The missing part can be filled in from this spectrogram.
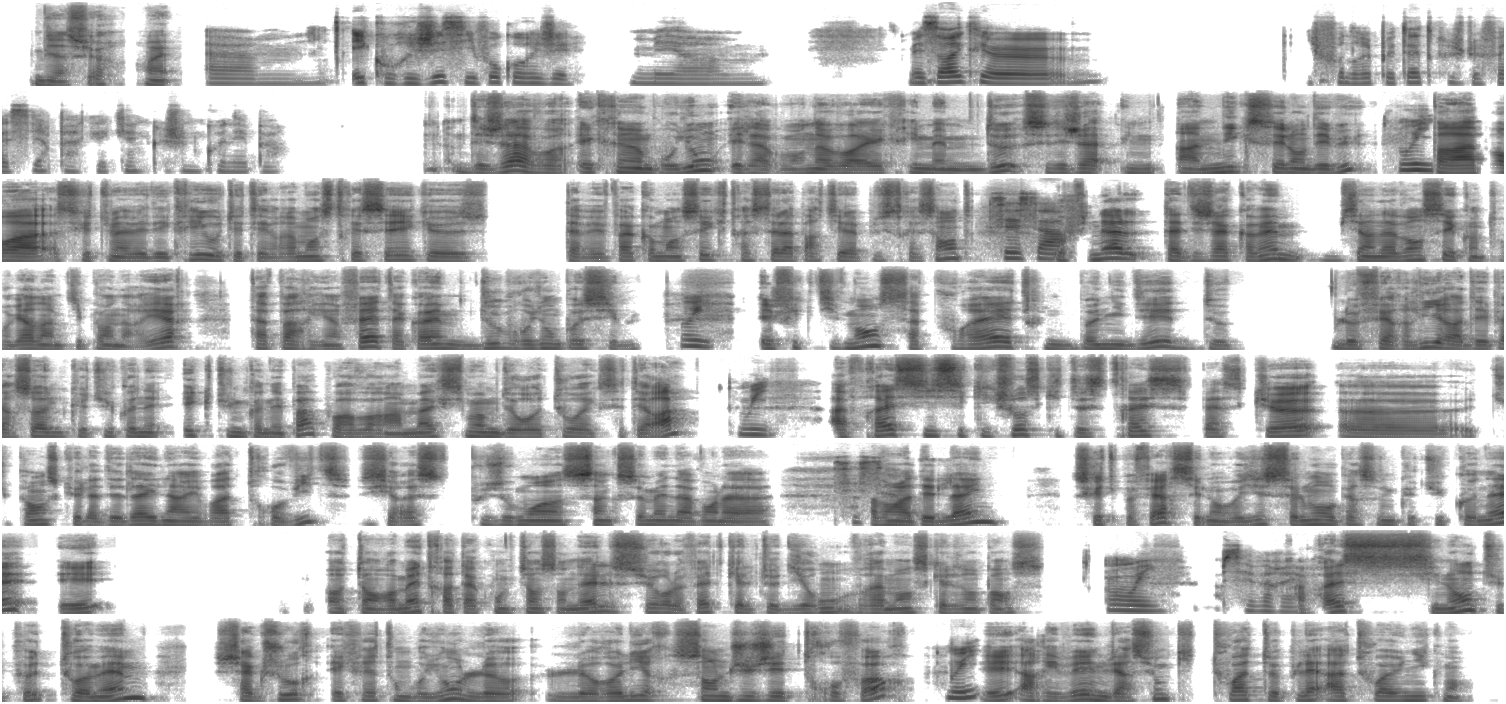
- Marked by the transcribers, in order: drawn out: "que"; other background noise; stressed: "et"; "Après" said as "Afrès"; stressed: "après,sinon"
- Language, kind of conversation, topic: French, advice, Comment surmonter un blocage d’écriture à l’approche d’une échéance ?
